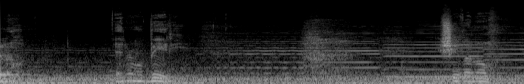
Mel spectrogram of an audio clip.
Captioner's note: melancholic music playing; sighs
